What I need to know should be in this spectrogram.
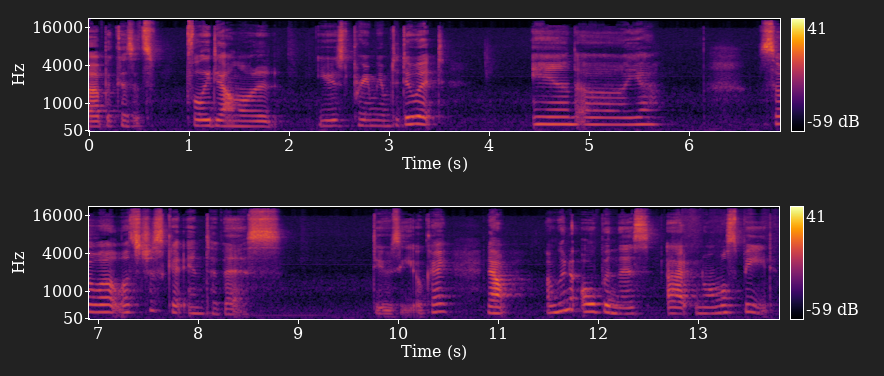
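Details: Adult woman speaking; Normal speech.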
